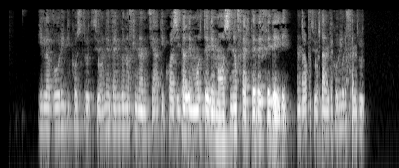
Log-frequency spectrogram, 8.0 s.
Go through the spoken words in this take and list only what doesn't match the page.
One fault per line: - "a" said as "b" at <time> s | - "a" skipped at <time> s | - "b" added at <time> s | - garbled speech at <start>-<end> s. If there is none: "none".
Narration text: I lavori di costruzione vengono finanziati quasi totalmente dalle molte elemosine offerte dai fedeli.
- "totalmente" skipped at 3.6 s
- garbled speech at 5.9-7.3 s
